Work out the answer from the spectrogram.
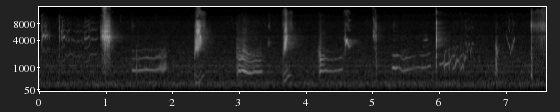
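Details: Pet parakeet making odd noises and talking: a string of varied chirps, warbled whistles and wavering squeaky notes, some like mimicked words, spaced about every half second, with a woman's voice nearby.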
